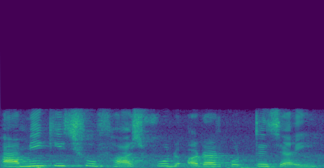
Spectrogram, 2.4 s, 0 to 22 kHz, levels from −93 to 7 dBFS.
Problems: none marked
